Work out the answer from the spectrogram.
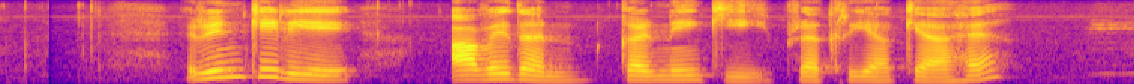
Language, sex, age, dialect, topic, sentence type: Hindi, female, 25-30, Marwari Dhudhari, banking, question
